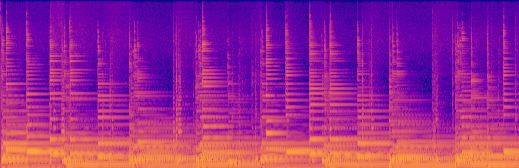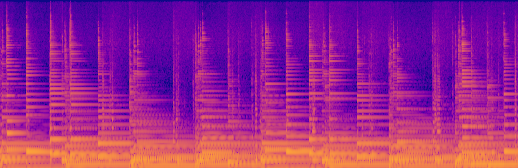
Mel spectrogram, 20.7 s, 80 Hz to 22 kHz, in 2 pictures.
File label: 185 BPM G Min Low Guitar; Loop Stems; Cymatics; Miami Guitar Pack - Pt 2; Lo Siento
